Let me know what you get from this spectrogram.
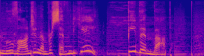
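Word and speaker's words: bibimbap: Bimbop.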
